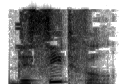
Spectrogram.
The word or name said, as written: deceitful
